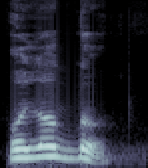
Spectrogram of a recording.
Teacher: It has a middle tone, then a high tone, then a low tone.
